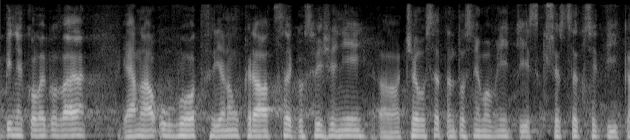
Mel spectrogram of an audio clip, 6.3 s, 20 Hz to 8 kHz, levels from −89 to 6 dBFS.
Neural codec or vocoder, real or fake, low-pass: codec, 24 kHz, 3 kbps, HILCodec; fake; 7.2 kHz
